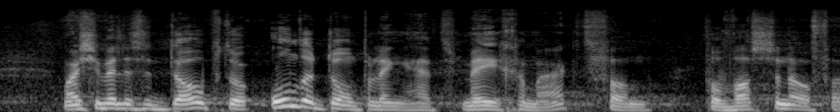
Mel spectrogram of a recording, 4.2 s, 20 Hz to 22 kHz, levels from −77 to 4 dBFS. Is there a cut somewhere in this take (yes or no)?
no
